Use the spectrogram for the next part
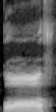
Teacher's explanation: زبان کا پچھلا حصہ کوے کے قریب جا کر باہر آتی ہوا میں رکاوٹ ڈالے گا، تو پھر قوف کی آواز جو ہے وہ نکلے گی۔ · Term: لحاظی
